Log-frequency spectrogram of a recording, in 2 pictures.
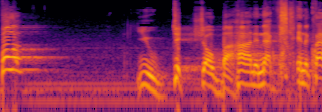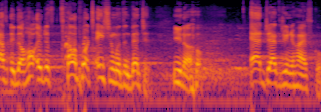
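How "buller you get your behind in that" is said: stern dad voice, drawn out, deep or high. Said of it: "he had this deep voice".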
